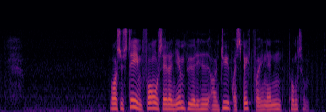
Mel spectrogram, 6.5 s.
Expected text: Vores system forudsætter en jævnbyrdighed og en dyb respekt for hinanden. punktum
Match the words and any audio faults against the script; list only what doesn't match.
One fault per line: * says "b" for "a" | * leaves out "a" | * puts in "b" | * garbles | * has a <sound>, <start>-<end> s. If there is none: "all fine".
all fine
